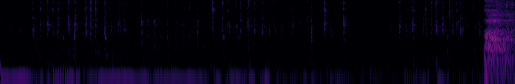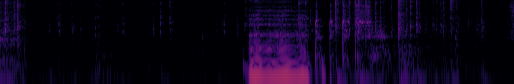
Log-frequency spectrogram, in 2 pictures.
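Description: Typing on a computer keyboard: a quick, irregular run of key clicks that thins out now and then.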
